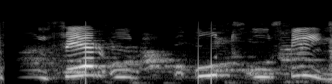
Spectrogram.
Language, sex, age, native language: Icelandic, male, 6, Icelandic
